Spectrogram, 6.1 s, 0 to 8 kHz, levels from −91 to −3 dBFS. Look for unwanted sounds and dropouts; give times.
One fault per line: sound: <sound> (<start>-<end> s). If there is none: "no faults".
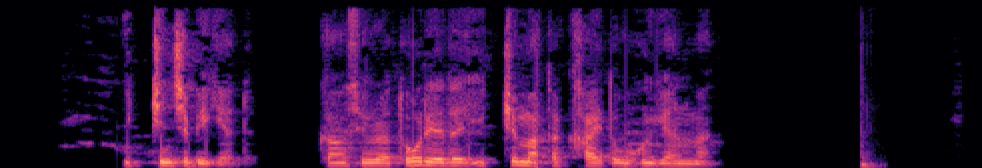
sound: thud (5.4-5.6 s)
